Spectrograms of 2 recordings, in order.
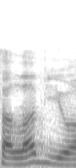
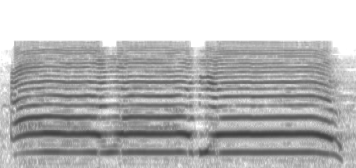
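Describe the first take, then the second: First: It is said at a normal, quiet volume. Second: It is shouted as loudly as possible.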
